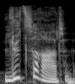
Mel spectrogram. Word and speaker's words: Lützerath: Det er øh, Lützerath. Er det sådan, man udtaler det? – Det er nemlig rigtigt, ja.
